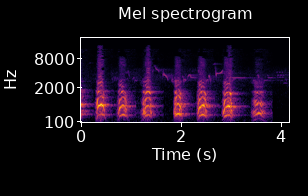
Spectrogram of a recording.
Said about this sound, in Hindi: Dog. Dog. Dog.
